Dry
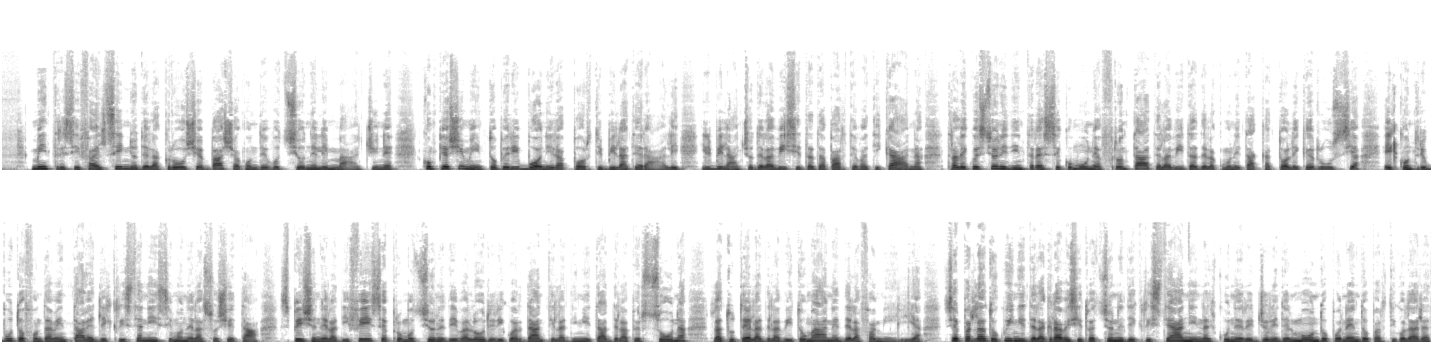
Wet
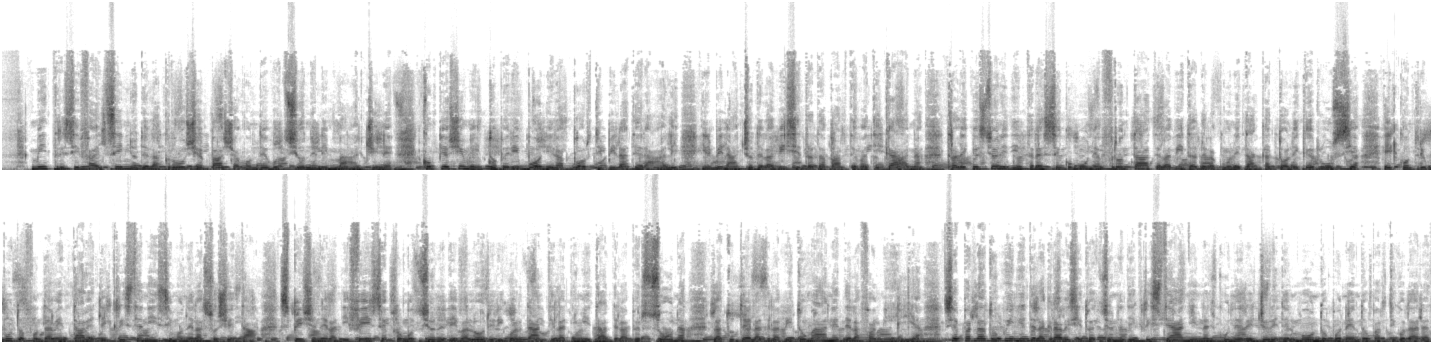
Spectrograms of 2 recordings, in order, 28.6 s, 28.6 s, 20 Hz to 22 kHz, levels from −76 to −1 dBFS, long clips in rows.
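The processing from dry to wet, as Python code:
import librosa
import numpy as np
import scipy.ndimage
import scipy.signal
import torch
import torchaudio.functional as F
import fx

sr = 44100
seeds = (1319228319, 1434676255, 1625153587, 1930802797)

p1 = fx.recorder_agc(x, sr, target_db=-11.0, rise_db_per_s=57.0, max_gain_db=30)
p2 = fx.peak_eq(p1, sr, hz=2900.0, db=-4.5, octaves=0.32)
p3 = 10.0 ** (-20.5 / 20.0) * np.tanh(p2 / 10.0 ** (-20.5 / 20.0))
p4 = p2 + (p3 * 10.0 ** (-12.0 / 20.0))
p5 = scipy.signal.sosfilt(scipy.signal.butter(2, 91.0, 'highpass', fs=sr, output='sos'), p4)
p6 = fx.high_shelf(p5, sr, hz=7400.0, db=5.0)
p7 = fx.echo_stepped(p6, sr, ms=217, hz=180.0, octaves=1.4, feedback_pct=70, wet_db=-1.0)
y = p7 * 10.0 ** (-1.5 / 20.0)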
